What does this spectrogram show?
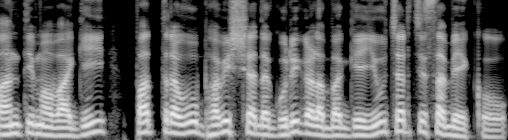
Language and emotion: Kannada, neutral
